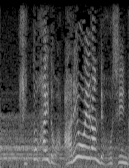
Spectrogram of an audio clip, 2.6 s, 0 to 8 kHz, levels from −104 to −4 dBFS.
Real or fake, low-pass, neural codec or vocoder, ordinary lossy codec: real; none; none; none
